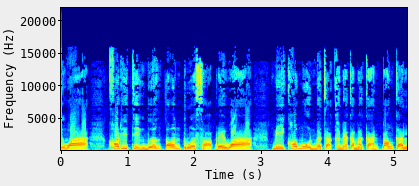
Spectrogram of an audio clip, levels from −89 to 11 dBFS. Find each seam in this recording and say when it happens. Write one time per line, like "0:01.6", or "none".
none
